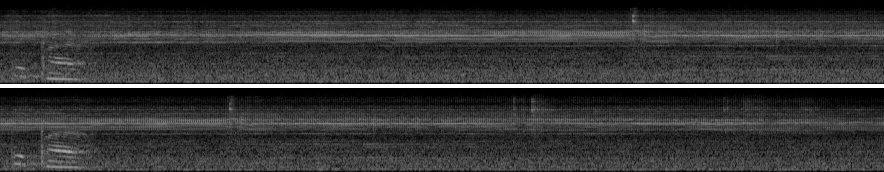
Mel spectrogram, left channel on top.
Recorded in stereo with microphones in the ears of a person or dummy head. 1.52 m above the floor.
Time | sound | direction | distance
0.1 | a child speaking | 35° right (ahead or behind) | 1.6 m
